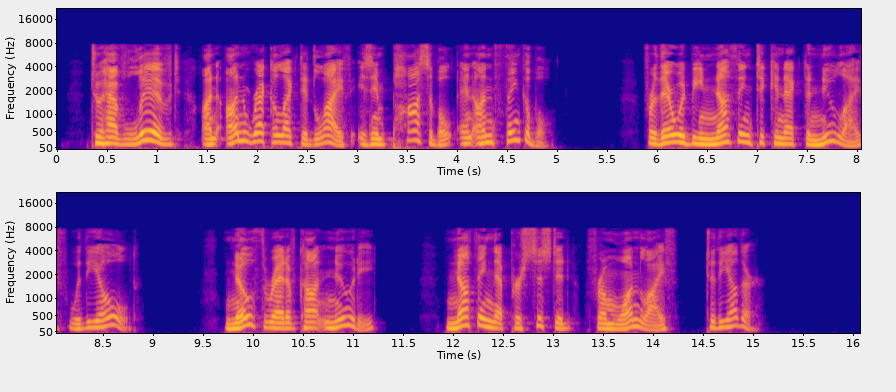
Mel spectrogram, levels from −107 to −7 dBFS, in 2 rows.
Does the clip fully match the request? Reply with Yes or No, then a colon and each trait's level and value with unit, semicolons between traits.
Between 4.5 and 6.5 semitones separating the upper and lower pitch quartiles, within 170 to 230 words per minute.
No: wide, 5.5 semitones; average, 140 wpm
